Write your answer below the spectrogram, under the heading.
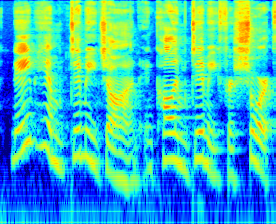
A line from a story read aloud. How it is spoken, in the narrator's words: said Laurie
